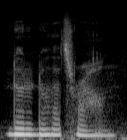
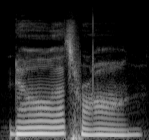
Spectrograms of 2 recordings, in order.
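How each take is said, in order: First: Whispered self-correction, softer; under-the-breath whisper of "no, no, no". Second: Said in the usual way. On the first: Real, not acted. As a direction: hush it to yourself, embarrassed. Correcting her own slip, hushed.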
